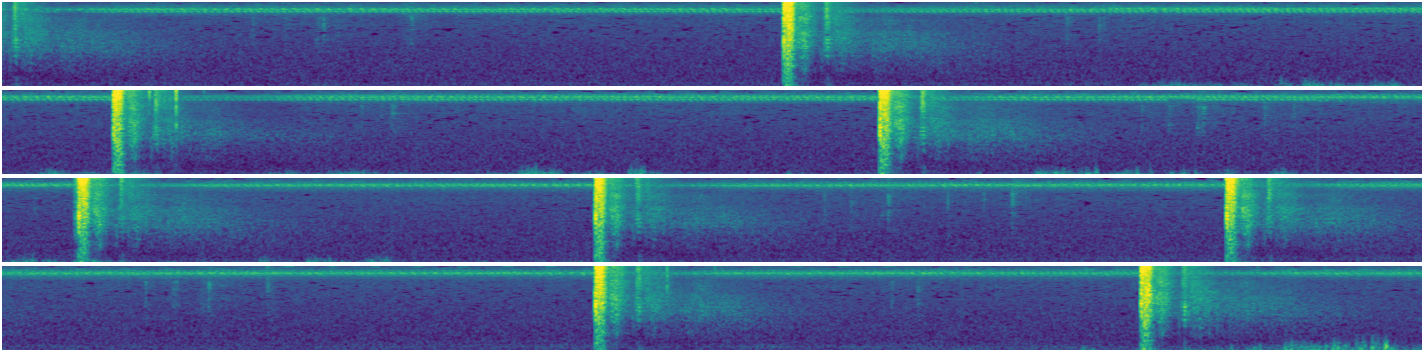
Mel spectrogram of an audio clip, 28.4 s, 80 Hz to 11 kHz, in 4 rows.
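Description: .22 rimfire rifle firing eight single shots, one every three to four seconds, each followed by a short echo. A steady high-pitched whine runs in the background.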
